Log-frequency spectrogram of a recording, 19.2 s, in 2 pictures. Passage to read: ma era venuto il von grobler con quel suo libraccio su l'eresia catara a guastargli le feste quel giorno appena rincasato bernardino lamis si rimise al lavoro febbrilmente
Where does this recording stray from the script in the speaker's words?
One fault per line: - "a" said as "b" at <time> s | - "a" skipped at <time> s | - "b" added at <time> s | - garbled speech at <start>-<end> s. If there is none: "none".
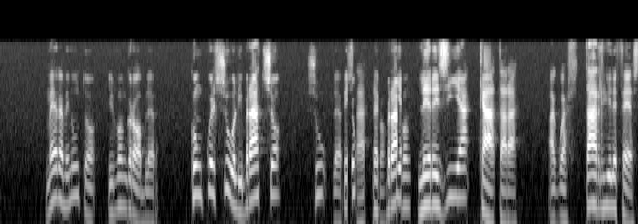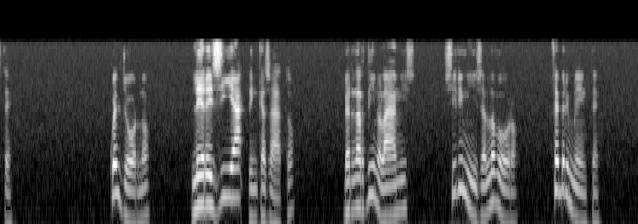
- garbled speech at 5.0-6.2 s
- "appena" said as "l'eresia" at 12.4 s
